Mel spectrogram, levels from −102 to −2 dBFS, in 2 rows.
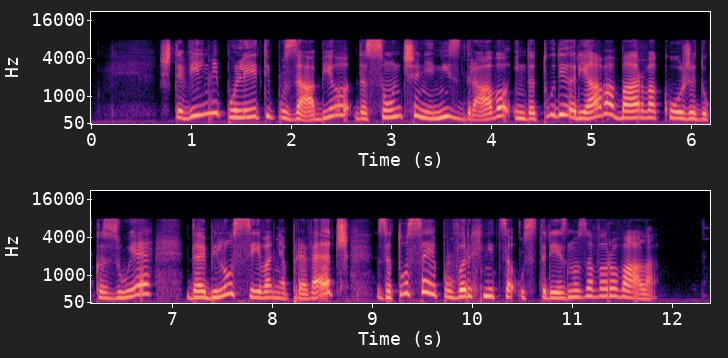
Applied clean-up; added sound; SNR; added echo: neural separator model SepFormer DNS4.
